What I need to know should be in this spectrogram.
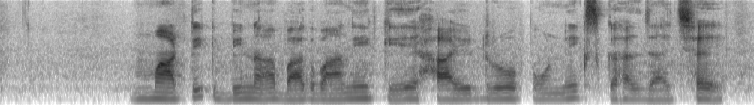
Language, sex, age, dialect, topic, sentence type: Maithili, male, 18-24, Eastern / Thethi, agriculture, statement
